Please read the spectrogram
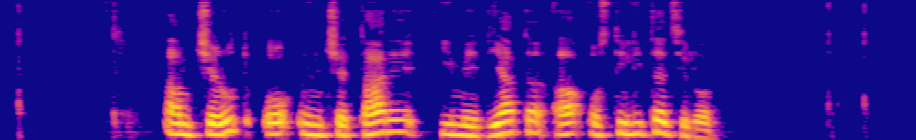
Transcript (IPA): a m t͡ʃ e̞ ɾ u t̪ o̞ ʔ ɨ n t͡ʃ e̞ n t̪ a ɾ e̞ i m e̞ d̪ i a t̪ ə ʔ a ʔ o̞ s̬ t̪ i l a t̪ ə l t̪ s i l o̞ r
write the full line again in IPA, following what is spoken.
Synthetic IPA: a m t͡ʃ e̞ ɾ u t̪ o̞ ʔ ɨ n t͡ʃ e̞ t̪ a ɾ e̞ i m e̞ d̪ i a t̪ ə ʔ a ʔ o̞ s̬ t̪ i l i t̪ ə t̪ s i l o̞ r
